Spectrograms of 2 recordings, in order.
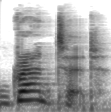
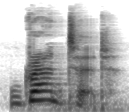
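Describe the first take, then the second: First: The T in the middle is clearly pronounced. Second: The T in the middle is clearly pronounced.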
